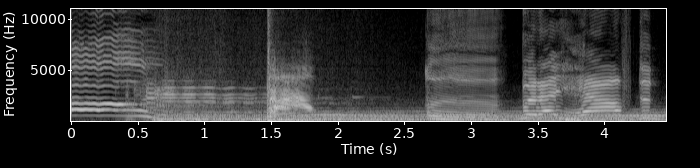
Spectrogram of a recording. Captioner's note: Milo groans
